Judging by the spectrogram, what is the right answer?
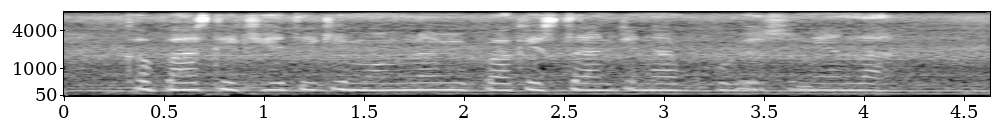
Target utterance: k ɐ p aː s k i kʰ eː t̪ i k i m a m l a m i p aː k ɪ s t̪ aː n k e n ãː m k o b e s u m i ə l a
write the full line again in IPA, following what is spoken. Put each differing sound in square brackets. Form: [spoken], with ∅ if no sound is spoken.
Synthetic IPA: k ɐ p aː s k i kʰ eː t̪ i k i m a m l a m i p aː k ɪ s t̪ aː n k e n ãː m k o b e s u [n] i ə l a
